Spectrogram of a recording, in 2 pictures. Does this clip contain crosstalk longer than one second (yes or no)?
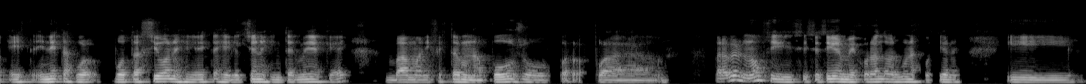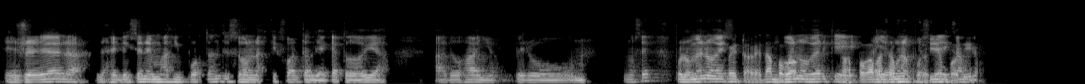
yes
